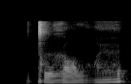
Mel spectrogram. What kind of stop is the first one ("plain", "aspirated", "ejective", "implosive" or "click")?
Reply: click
